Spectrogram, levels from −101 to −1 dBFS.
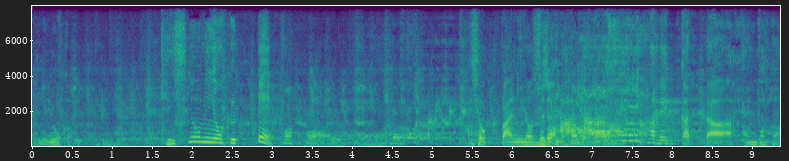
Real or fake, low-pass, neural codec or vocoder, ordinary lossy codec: fake; none; codec, 16 kHz, 4 kbps, X-Codec, WavLM features, trained on Multilingual LibriSpeech; none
